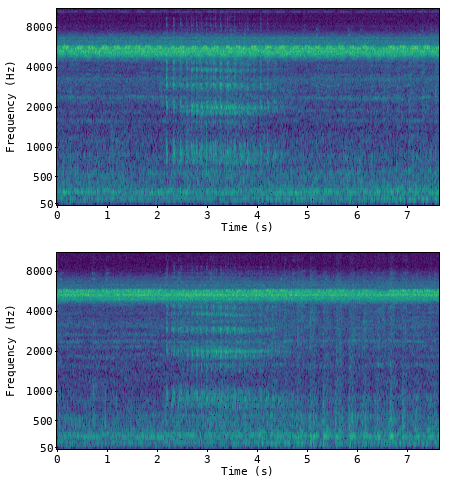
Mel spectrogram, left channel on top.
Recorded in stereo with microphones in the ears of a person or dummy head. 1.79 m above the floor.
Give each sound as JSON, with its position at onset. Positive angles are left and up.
{"t": 0.0, "sound": "an insect", "side_deg": 70, "distance_m": 7.5}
